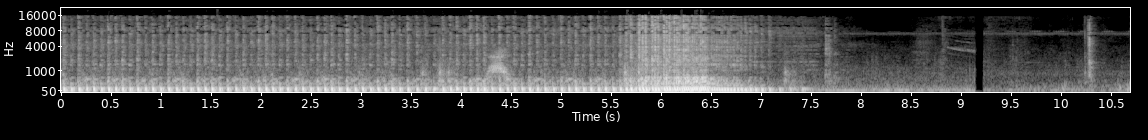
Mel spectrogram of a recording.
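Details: 1990 Mazda Miata, first start after sitting about 7 years on old fuel: low lumpy idle with an uneven, stumbling beat that surges briefly then dies away; misfiring, likely not all cylinders firing.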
